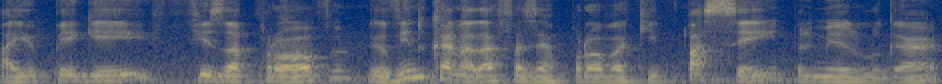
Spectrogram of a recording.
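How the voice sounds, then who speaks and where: This man's voice sits at a medium pitch and sounds somewhat breathy. He keeps a moderate pace with fairly even intonation. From Brazil, São Paulo. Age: 50s. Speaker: engineering professor, former university rector. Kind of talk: podcast interview.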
